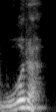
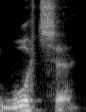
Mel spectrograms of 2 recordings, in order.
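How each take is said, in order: First: It is said in an Australian accent. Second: It is said in a British accent. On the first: "if you go to Australia and New Zealand... they would say water" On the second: "if you go to the United Kingdom... usually they say water"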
